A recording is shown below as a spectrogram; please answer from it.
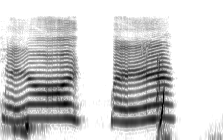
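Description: A high-pitched child's voice calls out in two drawn-out sounds. The second ends in a quick upward swoop and a pop.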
